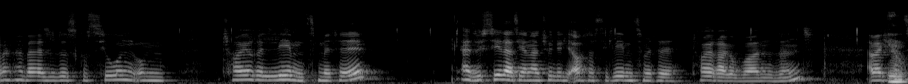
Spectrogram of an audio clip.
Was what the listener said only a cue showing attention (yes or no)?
yes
